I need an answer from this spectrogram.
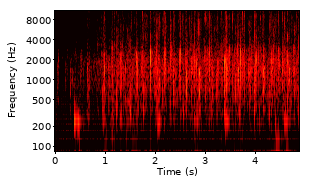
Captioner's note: applause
